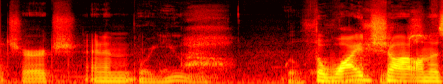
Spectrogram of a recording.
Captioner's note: sighing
